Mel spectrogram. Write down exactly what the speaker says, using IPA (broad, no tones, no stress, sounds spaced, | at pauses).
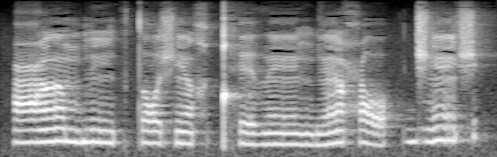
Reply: ʕ ɐ̃ m b ĩː k t ɔ ʃ ẽ χ ǃʰ e ð ẽː ŋ ɡ ɛ̃ ħ ɔ | d͡ʒ ẽ ʃ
